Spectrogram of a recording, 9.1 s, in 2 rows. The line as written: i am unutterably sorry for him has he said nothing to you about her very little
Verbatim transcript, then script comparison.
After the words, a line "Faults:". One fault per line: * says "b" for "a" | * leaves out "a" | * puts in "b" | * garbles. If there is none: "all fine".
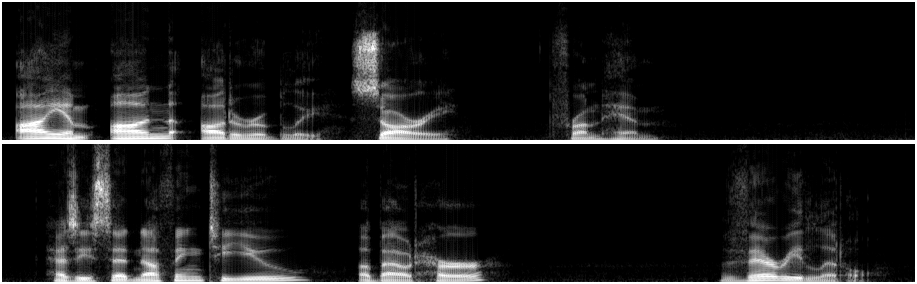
i am unutterably sorry from him has he said nothing to you about her very little
Faults:
* says "from" for "for"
